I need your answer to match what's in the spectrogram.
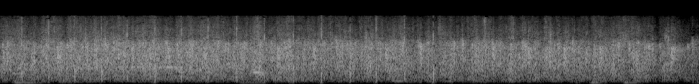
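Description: An audience at an event at Vermont Law School applauds steadily, a dense, even wash of many hands clapping at a loud, constant level that thins slightly in the final second.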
